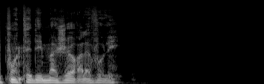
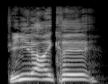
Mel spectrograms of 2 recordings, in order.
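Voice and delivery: high, loud bellow across the water; bellowed order; 12 dB louder than usual. A narrator's reading. Monitor calling sailors back in, bellowed. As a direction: yell it out like a camp instructor. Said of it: "gueula Yo-Yo".

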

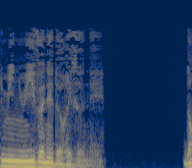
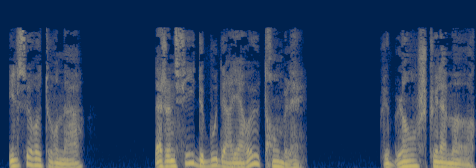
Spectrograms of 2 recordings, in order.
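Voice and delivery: usual speaking voice

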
